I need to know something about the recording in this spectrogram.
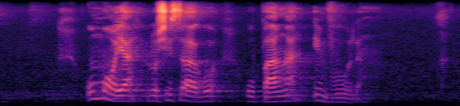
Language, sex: Swati, male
